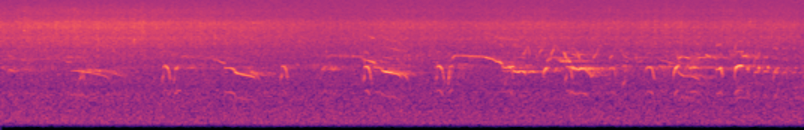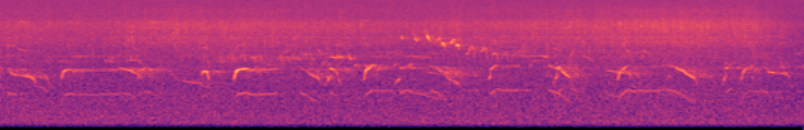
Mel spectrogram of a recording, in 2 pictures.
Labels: What animals are making noise?
birds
